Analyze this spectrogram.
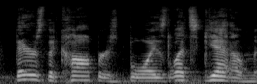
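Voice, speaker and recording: Over clear background noise, a man does a put-on character voice at a high pitch. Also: moderate pace. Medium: actual play. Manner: gruff, gangster-ish.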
